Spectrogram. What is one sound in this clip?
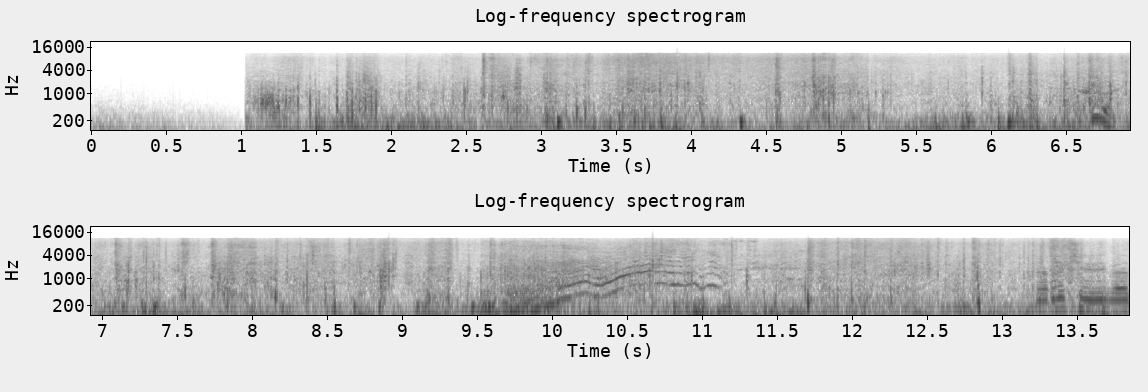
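Padded clothing rustles close by.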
